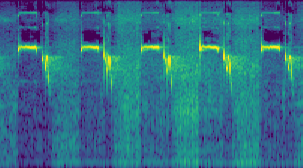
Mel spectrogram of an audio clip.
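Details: Prinia song meant to lure other prinias to sing. High steady whistles ending in sharp falling notes, five phrases in regular rhythm, over a noticeable low hum.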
